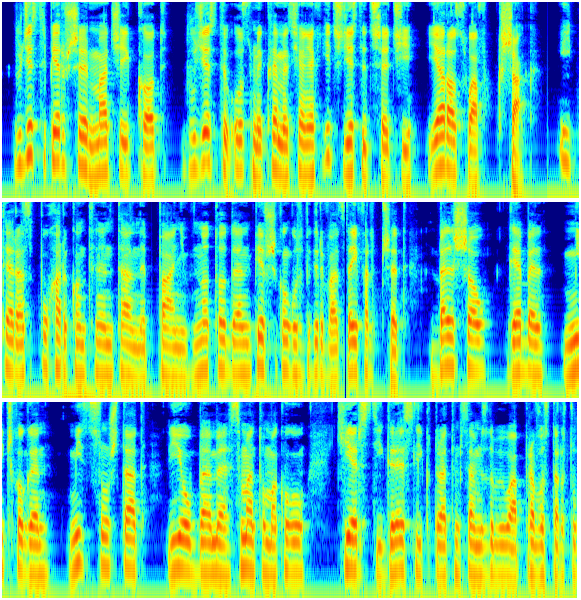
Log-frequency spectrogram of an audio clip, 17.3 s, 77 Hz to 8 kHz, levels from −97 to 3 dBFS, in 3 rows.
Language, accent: Polish, native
